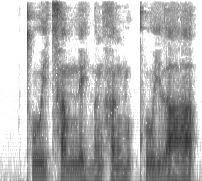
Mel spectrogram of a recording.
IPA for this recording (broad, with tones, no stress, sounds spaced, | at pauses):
t̪ʰ uː˧ j t͡sʰ ɐ˧ m n̪ e˨˩ j n̪ ɐ˧ ŋ h ɐ˨ ŋ m ʊ˧ k̚ pʰ uː˧ j l aː˨˧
